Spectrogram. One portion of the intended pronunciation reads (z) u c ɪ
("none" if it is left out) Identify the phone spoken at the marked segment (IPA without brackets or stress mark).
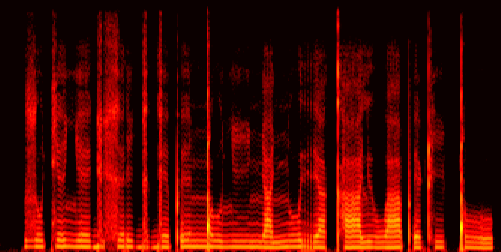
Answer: z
